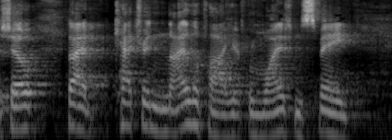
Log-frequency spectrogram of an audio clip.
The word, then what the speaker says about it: Naelapaa: I said it right. Anyway, it's not that hard of a name once you know it, right? That's right. Go by how it's spelled.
